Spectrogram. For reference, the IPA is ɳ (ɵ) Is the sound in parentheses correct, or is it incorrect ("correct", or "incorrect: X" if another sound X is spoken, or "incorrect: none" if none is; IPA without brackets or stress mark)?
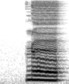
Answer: incorrect: œ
